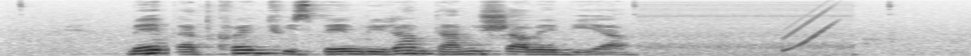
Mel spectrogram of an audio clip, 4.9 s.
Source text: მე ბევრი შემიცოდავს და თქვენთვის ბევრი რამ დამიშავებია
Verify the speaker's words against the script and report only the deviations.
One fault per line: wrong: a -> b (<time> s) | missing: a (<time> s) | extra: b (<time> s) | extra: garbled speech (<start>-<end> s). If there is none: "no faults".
missing: ბევრი შემიცოდავს (0.8 s)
